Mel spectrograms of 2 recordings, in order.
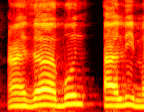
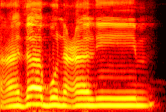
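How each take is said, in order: First: Alim starts with a glottal stop. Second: Alim starts without a glottal stop. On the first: The speaker calls it right. "Yang benar bacanya azabun alim pakai hamzah" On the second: The speaker calls it wrong. "Jangan azabun alim"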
